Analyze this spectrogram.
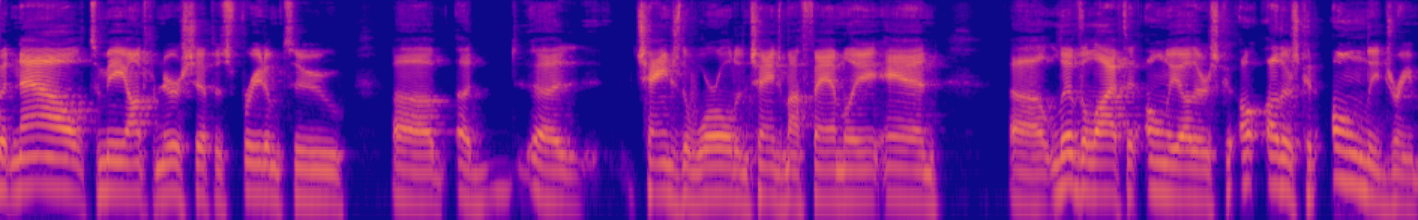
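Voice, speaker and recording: At a medium pitch, a man talks in a normal speaking voice with ordinary pitch variation. His pace is moderate. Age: 40s. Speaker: real estate investor and lender, former Marine. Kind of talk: interview conversation.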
